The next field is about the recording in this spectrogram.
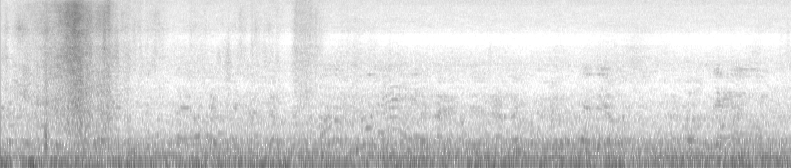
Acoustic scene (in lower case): car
